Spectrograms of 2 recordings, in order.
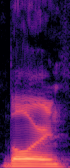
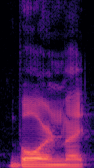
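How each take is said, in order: First: Loud, mock-bored jeer; loud boring. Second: Said in the usual way. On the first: Real, not acted. Host heckling the AI's dull question, loud jeer.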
